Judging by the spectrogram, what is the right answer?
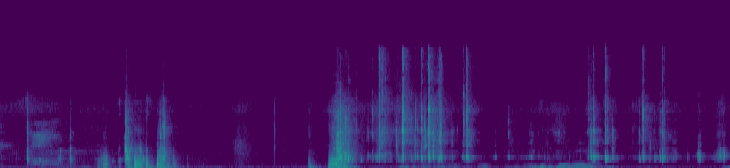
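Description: Die-cast toy cars clicking and knocking against a plastic carrying case as they are handled, a scattered series of light clicks.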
